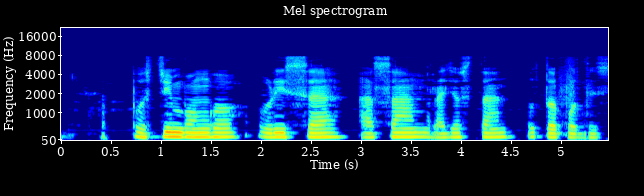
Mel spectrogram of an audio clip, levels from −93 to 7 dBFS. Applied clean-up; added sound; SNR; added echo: classical method Wiener filter.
